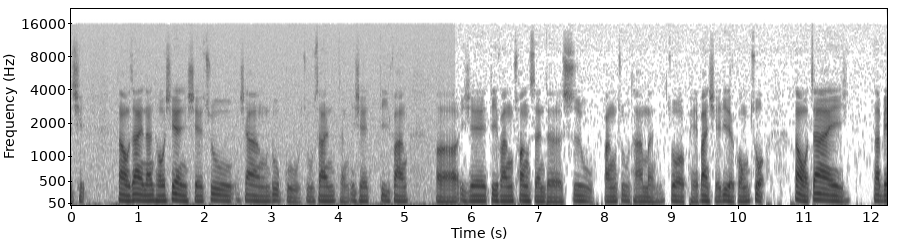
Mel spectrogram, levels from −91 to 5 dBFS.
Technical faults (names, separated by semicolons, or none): overdone noise removal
